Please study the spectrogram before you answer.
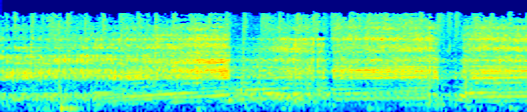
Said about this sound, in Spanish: Este, ya me llegó el, el ringtone para arroba sopita Lima Miren, lo, lo vamos a escuchar.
